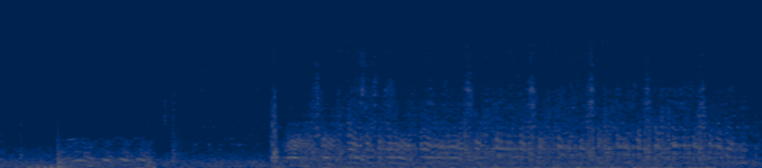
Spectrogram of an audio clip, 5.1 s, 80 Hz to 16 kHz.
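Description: An old jalopy vehicle in Farming Simulator 22 cranks and starts, then settles into a loud, steady engine rumble that runs continuously to the end.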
